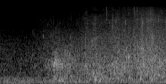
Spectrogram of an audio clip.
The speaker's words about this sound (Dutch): We kijken uit over de zee. Het Skagerrak. We kijken uit op de wildste golven van Europa.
